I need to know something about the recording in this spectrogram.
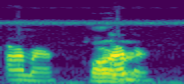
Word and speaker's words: Harmar: And our experience with Harmar, am I saying it right? Harmar. David said it was Harmar. Harmar.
